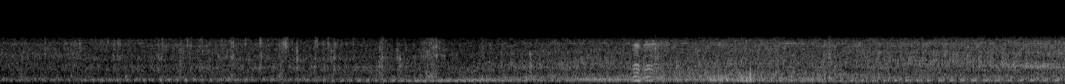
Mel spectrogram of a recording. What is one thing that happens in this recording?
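A van's engine idles nearby with a low, steady rumble.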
